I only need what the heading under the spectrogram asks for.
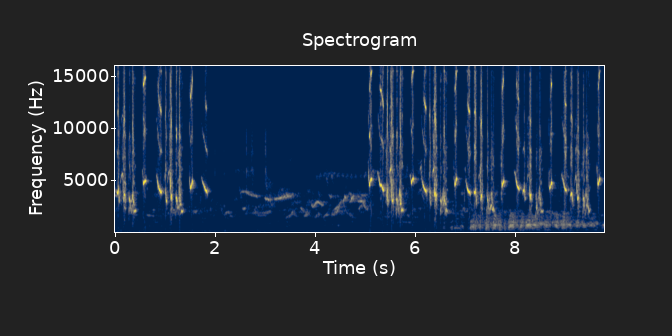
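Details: Oriental magpie-robin belting a continuous lure song to get other magpie-robins singing; quick sharp chirp bursts alternate with softer warbled phrases, and a dense buzzing rattle joins in the last few seconds.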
